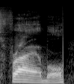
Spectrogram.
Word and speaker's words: friable: ought to cover is a term called friable or friable. I've heard it pronounced both ways. The proper way is friable.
